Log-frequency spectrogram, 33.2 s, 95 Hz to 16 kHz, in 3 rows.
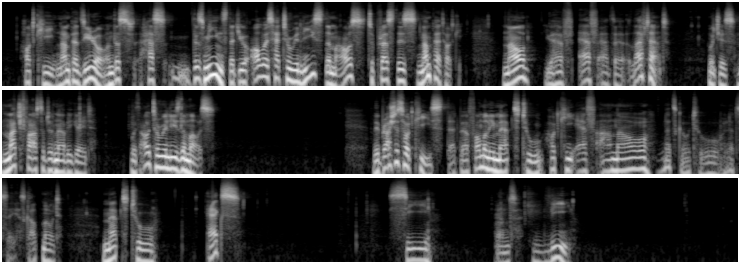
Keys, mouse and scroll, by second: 10.5 click, 10.8 click, 10.8 right click, 10.8 middle click, 10.9 click, 10.9 right click, 11.5 f, 11.9 click, 12.0 middle click, 12.1 click, 12.3 f, 12.7-13.0 drag, 13.1 f, 13.5 click, 13.7 middle click, 13.9 f, 21.1-22.5 drag, 23.0 middle click, 25.3 x, 27.7 c, 30.1 v.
